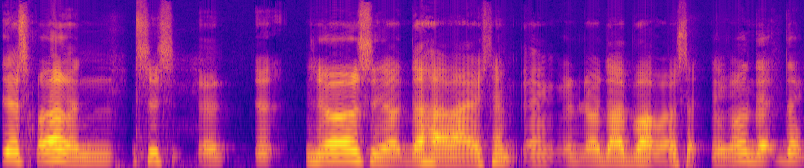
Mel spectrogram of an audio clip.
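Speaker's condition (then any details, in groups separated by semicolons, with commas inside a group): Cerebral palsy; speech difficulties, speech challenges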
